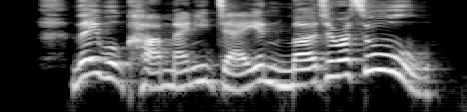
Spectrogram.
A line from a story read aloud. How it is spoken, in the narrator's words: cried the townspeople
